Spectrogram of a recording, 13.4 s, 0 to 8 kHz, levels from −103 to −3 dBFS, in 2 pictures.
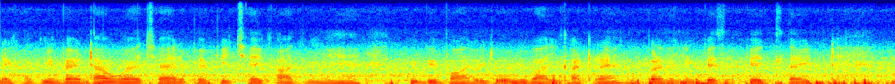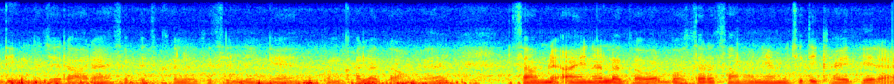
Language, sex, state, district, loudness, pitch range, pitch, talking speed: Hindi, male, Uttar Pradesh, Etah, -21 LUFS, 100-110 Hz, 105 Hz, 235 wpm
